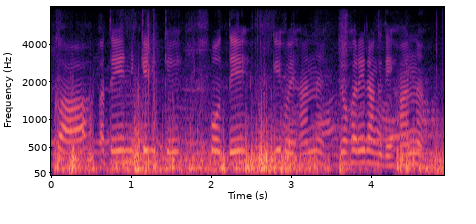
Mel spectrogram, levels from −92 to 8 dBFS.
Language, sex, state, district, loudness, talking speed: Punjabi, female, Punjab, Kapurthala, -19 LUFS, 160 wpm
